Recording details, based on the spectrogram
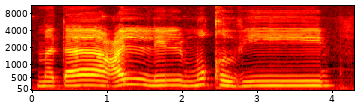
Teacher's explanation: ادغام یعنی ان کو آپس میں ملائیں گے تو ضرور لیکن غنہ نہیں کریں گے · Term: ادغام بلا غنہ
